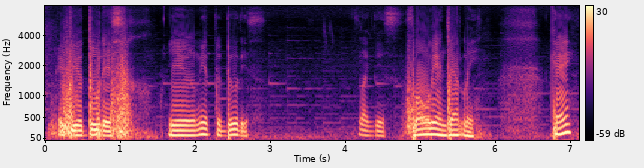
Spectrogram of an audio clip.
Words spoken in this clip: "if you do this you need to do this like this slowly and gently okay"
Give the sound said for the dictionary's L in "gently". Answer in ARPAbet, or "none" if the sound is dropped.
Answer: L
